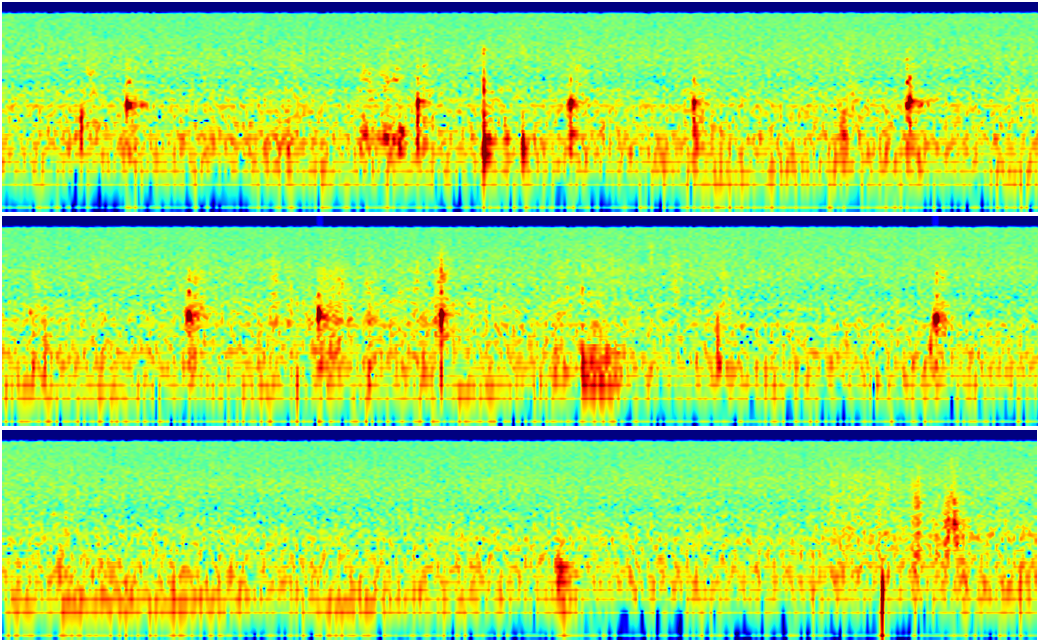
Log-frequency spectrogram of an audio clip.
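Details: Sleeping female Maltese dog: faint, irregular soft whimpers, squeaks and huffs in a quiet room; harmless normal sleep vocalizations.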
